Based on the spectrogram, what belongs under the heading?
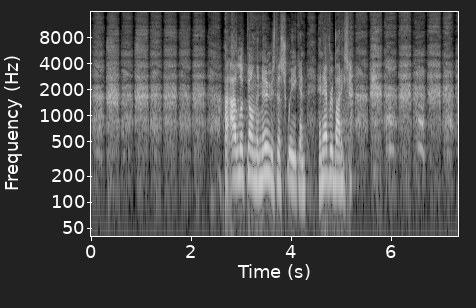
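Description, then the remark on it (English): A voice imitates heavy panting with loud, rapid, rhythmic breaths, roughly two per second, that pause briefly while a man speaks and then resume. “He'll begin to strengthen you as the deer pants for water.”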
